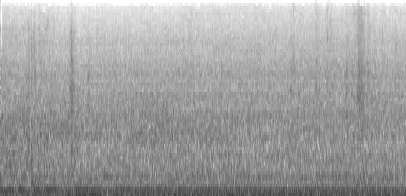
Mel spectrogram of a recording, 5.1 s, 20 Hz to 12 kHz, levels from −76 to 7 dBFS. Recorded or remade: recorded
